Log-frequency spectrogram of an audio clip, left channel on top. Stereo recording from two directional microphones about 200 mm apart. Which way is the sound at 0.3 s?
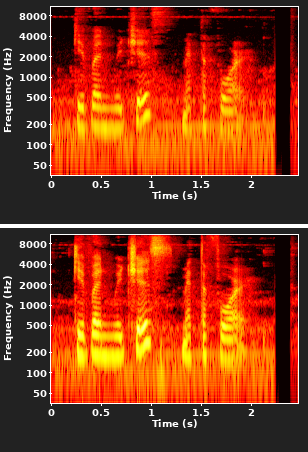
40° right (ahead or behind).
